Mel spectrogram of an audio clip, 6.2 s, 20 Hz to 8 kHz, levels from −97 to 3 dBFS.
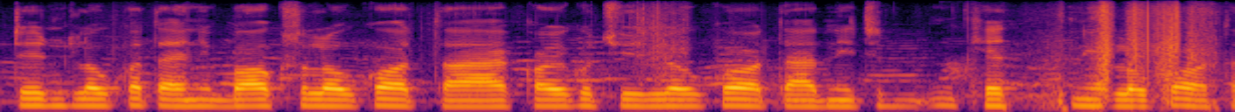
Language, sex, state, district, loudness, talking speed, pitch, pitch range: Bhojpuri, male, Uttar Pradesh, Ghazipur, -19 LUFS, 115 wpm, 130 Hz, 125-130 Hz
